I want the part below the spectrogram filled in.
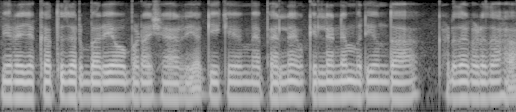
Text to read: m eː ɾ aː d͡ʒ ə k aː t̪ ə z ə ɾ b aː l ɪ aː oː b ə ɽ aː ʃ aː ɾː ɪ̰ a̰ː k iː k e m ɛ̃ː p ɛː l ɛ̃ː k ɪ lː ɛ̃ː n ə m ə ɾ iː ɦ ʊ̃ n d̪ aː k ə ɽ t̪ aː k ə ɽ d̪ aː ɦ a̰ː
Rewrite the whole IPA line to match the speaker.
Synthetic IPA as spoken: m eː ɾ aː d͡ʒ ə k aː t̪ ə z ə ɾ b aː ɾ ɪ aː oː b ə ɽ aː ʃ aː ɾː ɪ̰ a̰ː k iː k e m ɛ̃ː p ɛː l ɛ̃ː k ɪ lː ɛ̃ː n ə m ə ɾ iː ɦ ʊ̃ n d̪ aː k ə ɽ d̪ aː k ə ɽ d̪ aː ɦ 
